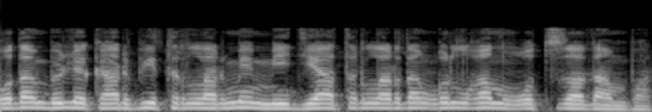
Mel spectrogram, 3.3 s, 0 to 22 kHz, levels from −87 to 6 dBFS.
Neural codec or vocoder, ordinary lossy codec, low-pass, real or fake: none; none; none; real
